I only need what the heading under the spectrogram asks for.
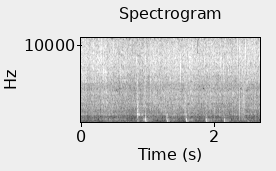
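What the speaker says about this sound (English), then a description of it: "I just tossed in the garlic for this and the ginger. And we're going to saute that for another minute." Garlic and ginger saute in an Instant Pot: a soft, steady sizzle punctuated by a regular series of about six spoon taps or scrapes against the pot.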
